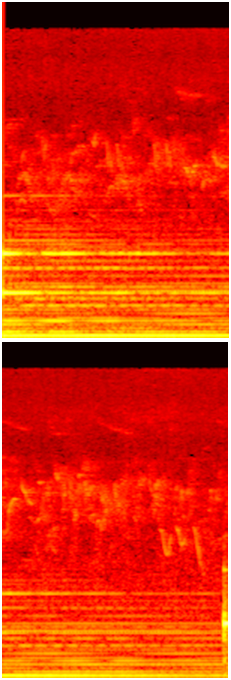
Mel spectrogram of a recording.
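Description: Soft ambient background music: a held chord that slowly fades away. Faint bird chirps sound behind it.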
